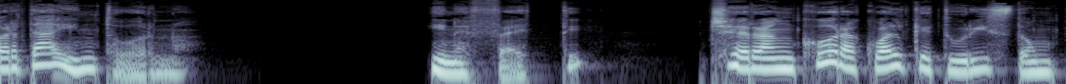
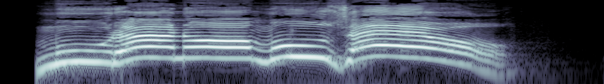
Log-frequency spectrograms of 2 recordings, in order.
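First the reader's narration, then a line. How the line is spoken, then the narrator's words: Mooring man shouting. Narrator (Italian): urlò l'ormeggiatore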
